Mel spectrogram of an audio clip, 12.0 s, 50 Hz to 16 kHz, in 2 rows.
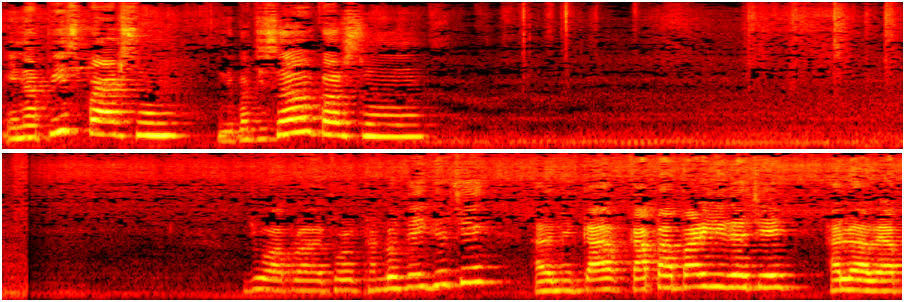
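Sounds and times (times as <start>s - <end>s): woman speaking: 0.0s - 3.0s, 7.6s - 12.0s.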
